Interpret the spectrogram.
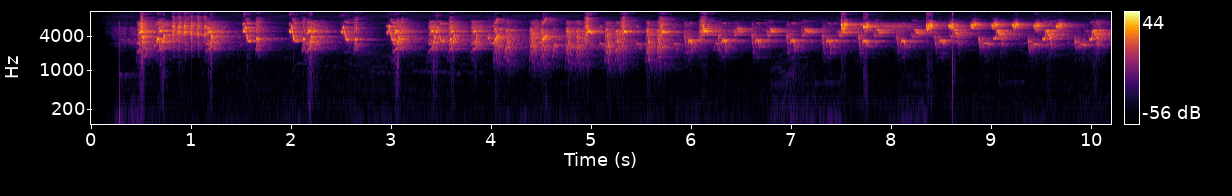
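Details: Long-tailed shrike singing in its natural habitat: a dense, continuous run of high, scratchy chattering notes and short whistles, with a few sharp clicks mixed in.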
